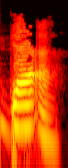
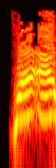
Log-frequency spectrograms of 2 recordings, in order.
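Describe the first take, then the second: First: The word begins with a hard g sound. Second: The word begins with a j sound. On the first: Aden dialect form. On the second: Standard Arabic form.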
